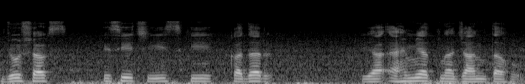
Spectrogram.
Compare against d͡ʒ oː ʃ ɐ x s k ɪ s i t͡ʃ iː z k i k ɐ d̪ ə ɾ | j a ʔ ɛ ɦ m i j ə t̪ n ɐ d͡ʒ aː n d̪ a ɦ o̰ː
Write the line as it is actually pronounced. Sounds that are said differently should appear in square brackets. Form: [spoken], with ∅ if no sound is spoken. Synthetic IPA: d͡ʒ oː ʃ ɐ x s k ɪ s i t͡ʃ iː z k i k ɐ d̪ ə ɾ | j a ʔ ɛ ɦ m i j ə t̪ n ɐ d͡ʒ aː n [t̪] a ɦ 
